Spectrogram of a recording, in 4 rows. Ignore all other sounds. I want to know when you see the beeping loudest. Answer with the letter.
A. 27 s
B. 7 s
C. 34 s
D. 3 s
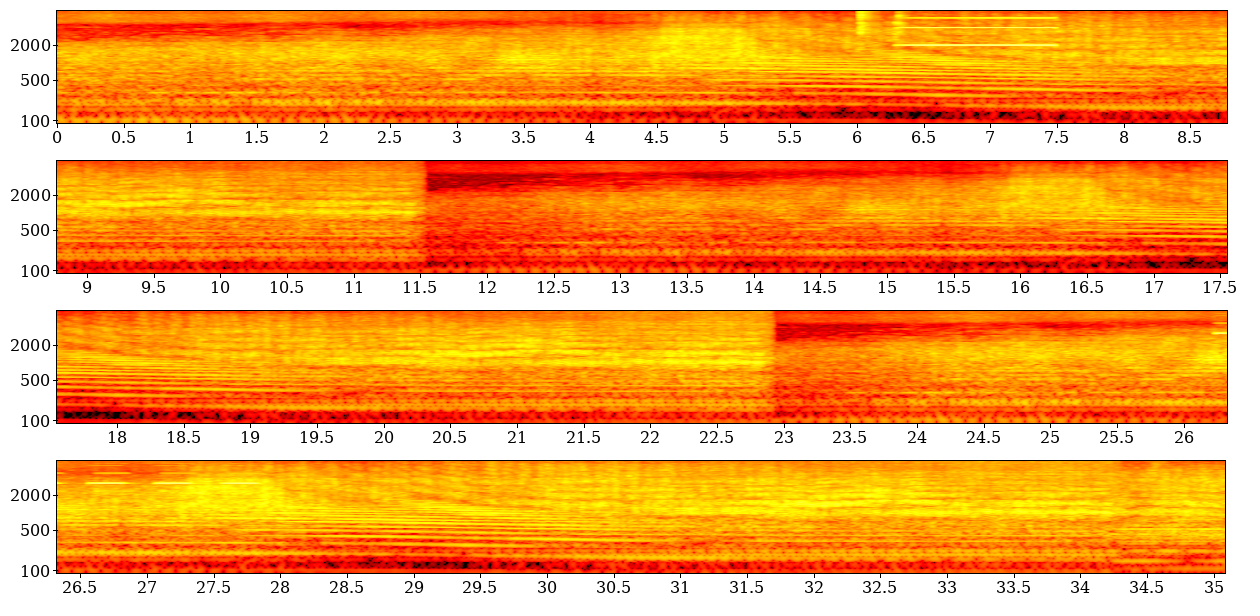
B.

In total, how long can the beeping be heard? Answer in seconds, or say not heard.
3 s.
